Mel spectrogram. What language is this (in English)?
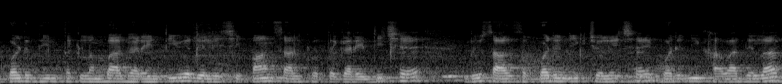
Maithili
